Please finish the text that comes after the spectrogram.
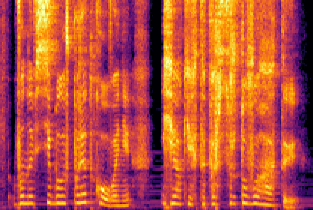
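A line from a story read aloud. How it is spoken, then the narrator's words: Moan. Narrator (Ukrainian): простогнала Анатема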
